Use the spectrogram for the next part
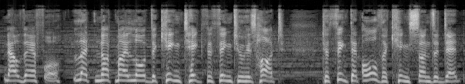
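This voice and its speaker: Shrewd royal counsellor, high voice, slow, formal, declamatory, biblical audio drama. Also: male voice, steady tone, fairly bright tone, faint music behind. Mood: solemn reassurance. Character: Jonadab, shrewd reassuring royal kinsman and counsellor. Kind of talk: dramatized scripture reading with archaic English.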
